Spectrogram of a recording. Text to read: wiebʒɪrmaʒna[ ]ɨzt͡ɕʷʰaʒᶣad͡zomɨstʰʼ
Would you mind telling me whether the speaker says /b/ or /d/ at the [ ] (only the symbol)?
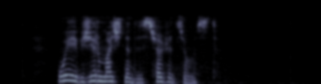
d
